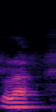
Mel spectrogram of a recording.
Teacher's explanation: இடையின ரகரம். நாவின் மேல் அன்னத்தில் மையப்பகுதியை உரசுவதால் தோன்றும் எழுத்து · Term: வல்லின ரகரம்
